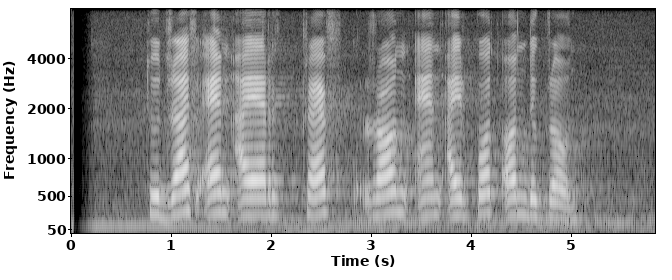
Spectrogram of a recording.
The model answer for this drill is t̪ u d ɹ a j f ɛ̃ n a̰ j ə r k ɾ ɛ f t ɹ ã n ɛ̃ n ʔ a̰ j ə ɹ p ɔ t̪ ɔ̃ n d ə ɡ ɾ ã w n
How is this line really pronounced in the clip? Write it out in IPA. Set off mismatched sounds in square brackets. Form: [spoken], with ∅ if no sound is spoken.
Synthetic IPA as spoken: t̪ u d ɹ a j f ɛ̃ n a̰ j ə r k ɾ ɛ f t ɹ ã n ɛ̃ n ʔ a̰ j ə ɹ p ɔ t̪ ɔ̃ n d ə ɡ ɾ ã w n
